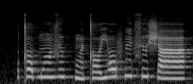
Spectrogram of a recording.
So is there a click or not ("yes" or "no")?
no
